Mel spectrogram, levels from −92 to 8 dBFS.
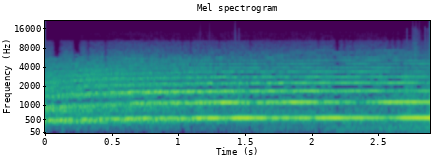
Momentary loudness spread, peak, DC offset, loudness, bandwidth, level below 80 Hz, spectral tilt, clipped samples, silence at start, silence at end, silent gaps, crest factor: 6 LU; 0 dBFS; under 0.1%; -11 LUFS; 8.8 kHz; -66 dBFS; -1.5 dB/octave; under 0.1%; 0 s; 0 s; none; 10 dB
